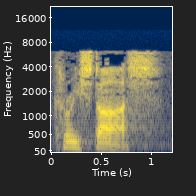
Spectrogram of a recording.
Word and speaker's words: Christos: Then we have the CH here, Christos, accent on the second syllable, right here.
